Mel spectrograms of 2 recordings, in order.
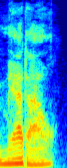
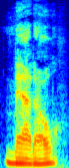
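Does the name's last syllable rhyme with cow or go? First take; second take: cow; go. First: The last syllable rhymes with cow. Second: The last syllable does not rhyme with cow. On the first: The speaker calls it wrong. "like mad cow, but it's not" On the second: The speaker calls it right. "you did a good job in pronouncing her name"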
